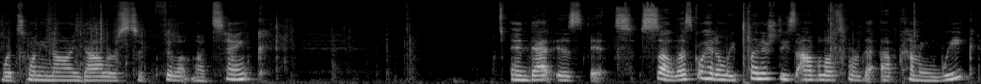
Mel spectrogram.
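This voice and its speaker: This budgeting channel host, a young woman with a medium-pitched voice, chats casually and counts money aloud while greeting viewers as "guys." She sounds nasal from a cold, and there's slight background noise.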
